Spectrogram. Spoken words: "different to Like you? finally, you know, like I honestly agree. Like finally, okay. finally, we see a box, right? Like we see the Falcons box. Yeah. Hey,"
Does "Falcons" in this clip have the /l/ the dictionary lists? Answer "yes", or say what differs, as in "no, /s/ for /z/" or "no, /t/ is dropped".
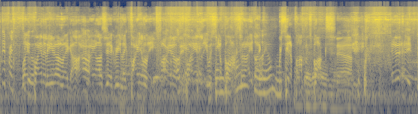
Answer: no, /l/ is dropped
